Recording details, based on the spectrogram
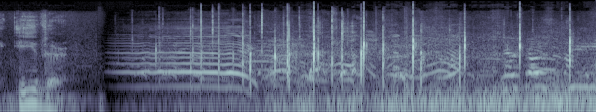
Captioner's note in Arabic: الناس يصفقون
